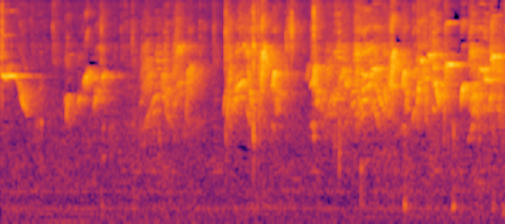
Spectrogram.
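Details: European goldfinch, subspecies balcanica, singing during a song check: a few clear descending whistled notes open, then a dense, jangling run of fast twitters and trills.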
